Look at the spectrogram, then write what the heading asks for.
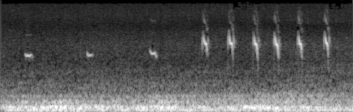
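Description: A Red Crossbill sings on Price Mountain, giving three spaced short chirps and then a quick run of six sharp, high notes over a steady low rumble.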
